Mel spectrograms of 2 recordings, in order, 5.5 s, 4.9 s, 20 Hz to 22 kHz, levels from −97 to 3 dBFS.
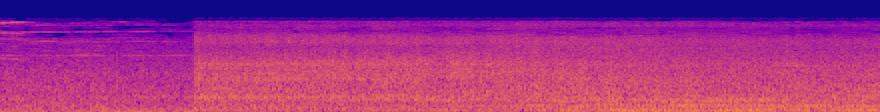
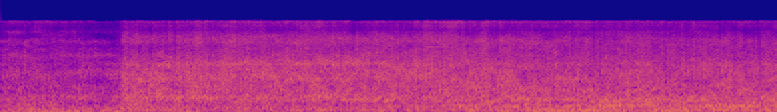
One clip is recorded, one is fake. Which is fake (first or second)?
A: second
